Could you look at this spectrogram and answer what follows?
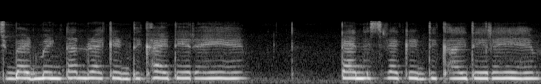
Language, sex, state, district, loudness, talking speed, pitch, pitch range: Hindi, female, Bihar, Jamui, -13 LUFS, 145 wpm, 280 Hz, 275-285 Hz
